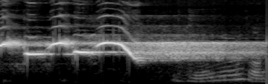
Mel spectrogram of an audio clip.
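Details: Common hill myna: a few clear whistled notes, some rising and falling, then one long steady whistle, with a faint low voice at the end.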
